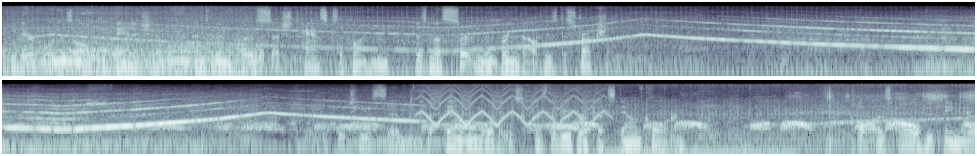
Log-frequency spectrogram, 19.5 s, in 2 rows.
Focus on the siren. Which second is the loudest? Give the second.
11 s.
